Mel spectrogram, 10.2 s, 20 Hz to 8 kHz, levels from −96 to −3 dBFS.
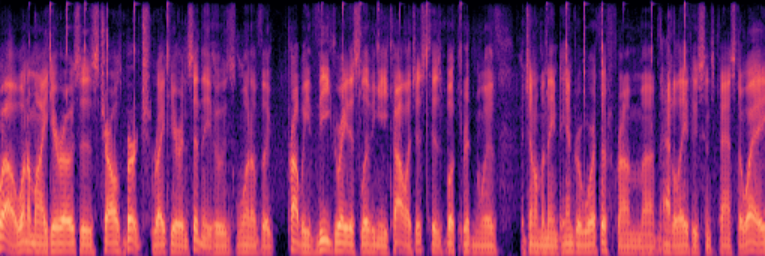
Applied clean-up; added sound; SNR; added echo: neural mask model Resemble Enhance denoiser.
